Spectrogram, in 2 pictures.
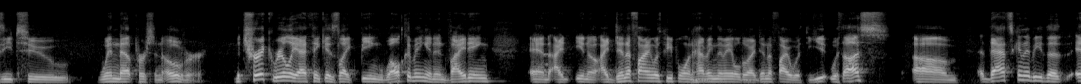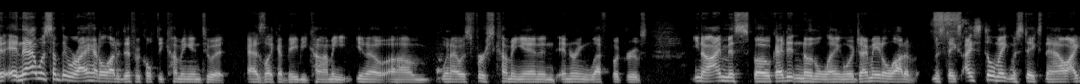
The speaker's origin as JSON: {"language": "English", "region": "Southeast United States", "country": "United States", "said": "I'm from the Southeast United States"}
